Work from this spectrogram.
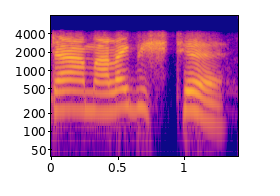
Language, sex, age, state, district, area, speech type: Bodo, female, 60+, Assam, Chirang, rural, conversation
